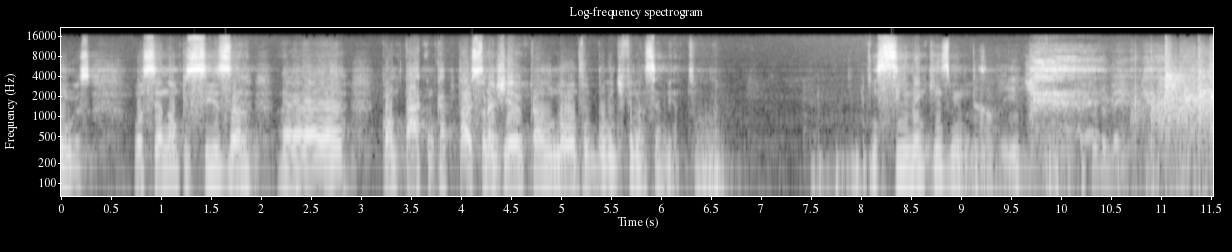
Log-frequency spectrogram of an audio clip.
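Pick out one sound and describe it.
A man speaks into a microphone with animation, his voice echoing in a large hall.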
